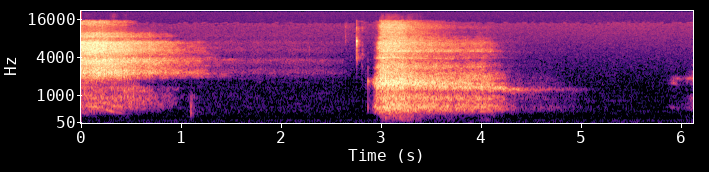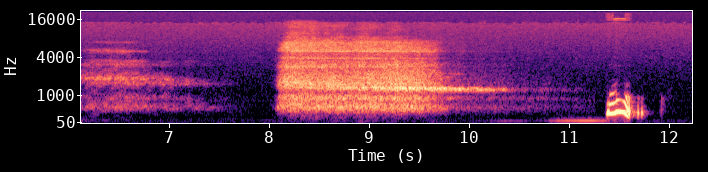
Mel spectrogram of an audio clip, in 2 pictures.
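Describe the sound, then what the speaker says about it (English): Slow, audible breaths during a gentle floor yoga stretch, a few long exhales and inhales spaced several seconds apart, close and soft, ending with a brief low vocal sound. "And breathe."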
